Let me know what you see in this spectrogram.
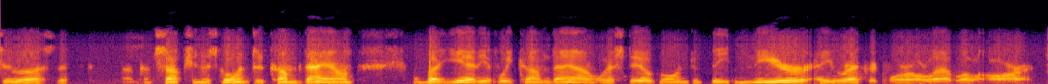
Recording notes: Monthly Conference Call On Cotton.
